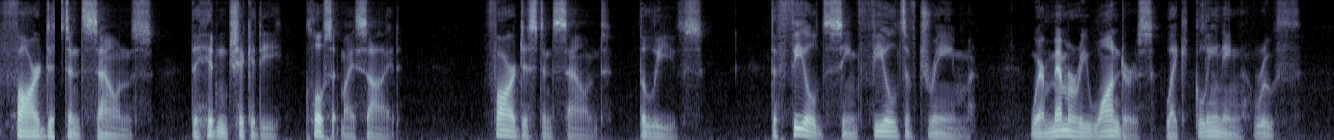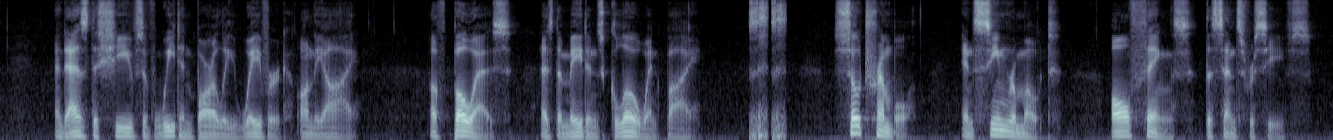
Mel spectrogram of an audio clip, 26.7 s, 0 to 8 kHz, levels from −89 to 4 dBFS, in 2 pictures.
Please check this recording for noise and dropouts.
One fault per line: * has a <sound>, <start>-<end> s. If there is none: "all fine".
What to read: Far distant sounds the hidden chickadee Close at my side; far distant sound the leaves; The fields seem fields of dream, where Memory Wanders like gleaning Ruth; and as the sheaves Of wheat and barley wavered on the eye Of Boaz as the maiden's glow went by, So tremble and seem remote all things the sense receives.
* has a dropout, 0.5-0.6 s
* has a laugh, 20.8-21.2 s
